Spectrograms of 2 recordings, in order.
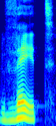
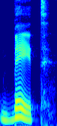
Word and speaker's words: Bet: Now, as for how to pronounce this letter, some people will say we call it vet with a V when it doesn't have the dages. Most people will still call it bait and they'll just distinguish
